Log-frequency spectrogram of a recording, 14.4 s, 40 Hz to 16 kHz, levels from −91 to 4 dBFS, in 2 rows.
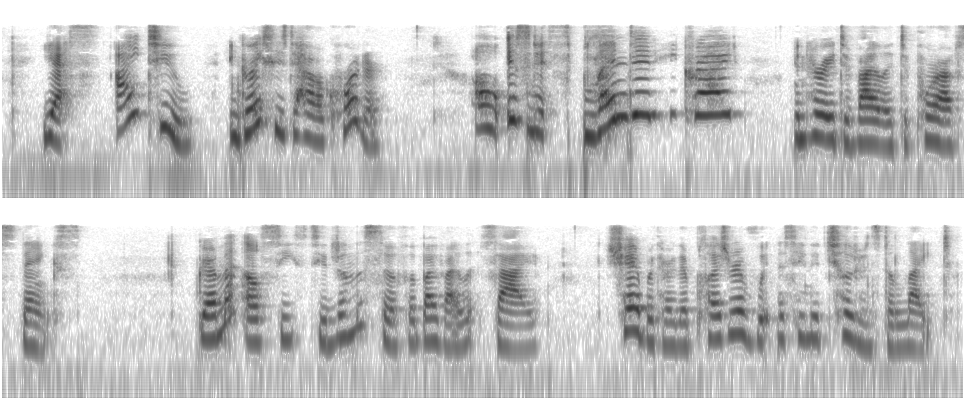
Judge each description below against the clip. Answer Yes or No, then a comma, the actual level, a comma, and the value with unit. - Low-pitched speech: No, high, 245 Hz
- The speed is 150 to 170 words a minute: No, average, 180 wpm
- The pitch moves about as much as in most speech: No, wide, 6.3 semitones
